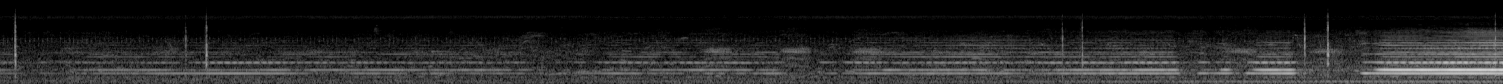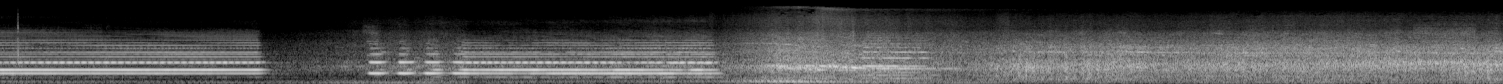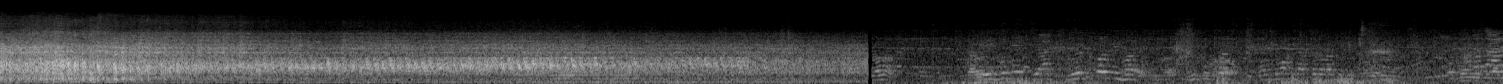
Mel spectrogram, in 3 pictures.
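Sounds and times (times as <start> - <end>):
locomotive horn blasts: 0.0 - 17.9, 18.6 - 22.3, 23.1 - 24.8
train passing with rushing rumble: 0.0 - 45.0
train wheels clickety-clack: 25.0 - 34.3.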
